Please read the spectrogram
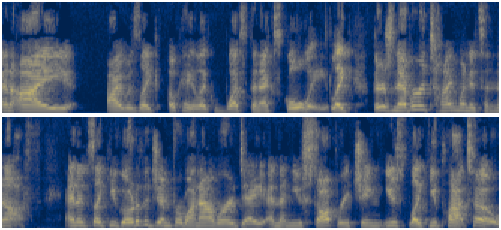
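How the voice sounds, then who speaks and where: With a Canadian accent, a woman talks in a plain, everyday voice at a moderate pace, medium pitch and fairly even intonation. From Toronto, Canada. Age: 20s. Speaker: body positivity influencer. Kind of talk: casual interview.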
